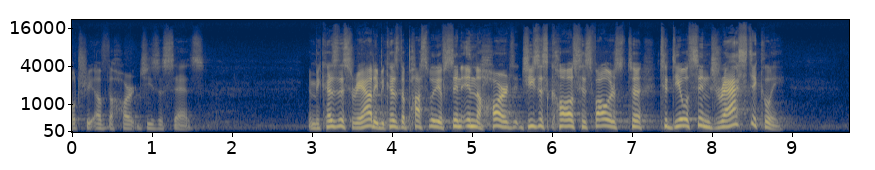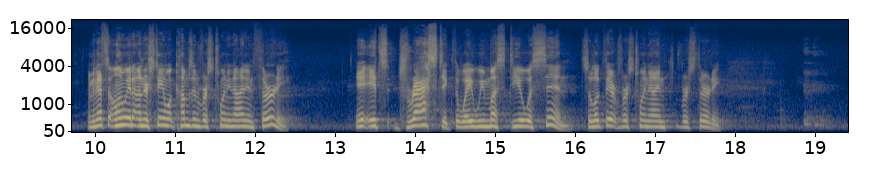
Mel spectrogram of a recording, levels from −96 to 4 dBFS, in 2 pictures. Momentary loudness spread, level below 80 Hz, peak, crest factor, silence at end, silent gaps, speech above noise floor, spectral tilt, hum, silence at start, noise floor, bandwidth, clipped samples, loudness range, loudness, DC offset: 15 LU; -88 dBFS; -6 dBFS; 22 dB; 1.6 s; none; 38 dB; -4 dB/octave; none; 0 s; -65 dBFS; 18.5 kHz; under 0.1%; 6 LU; -26 LUFS; under 0.1%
